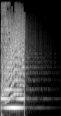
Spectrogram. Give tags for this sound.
audio
gameaudio
soundeffects
indiegame
effects
game

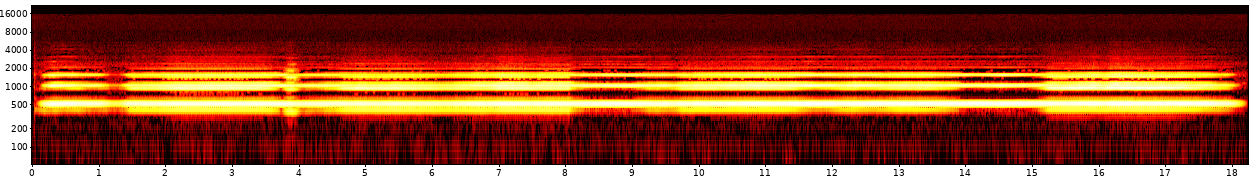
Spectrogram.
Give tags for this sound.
sax
saxophone
soprano-sax

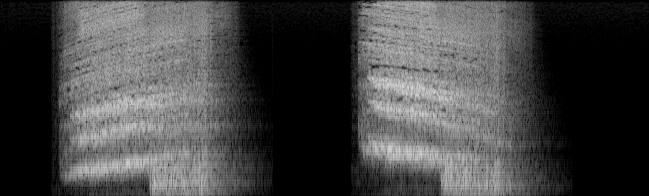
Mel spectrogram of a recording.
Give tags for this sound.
ai
android
app
bionic
command
computer
cpu
cute
digital
droid
gadget
game
game-design
game-sound
interaction
interactive
interface
machine
off
robot
robotic
science
sci-fi
turn-off
turn-on

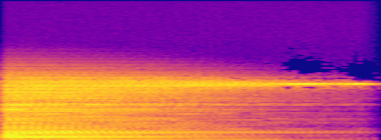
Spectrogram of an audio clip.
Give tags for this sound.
happy-new-ears
sonokids-omni

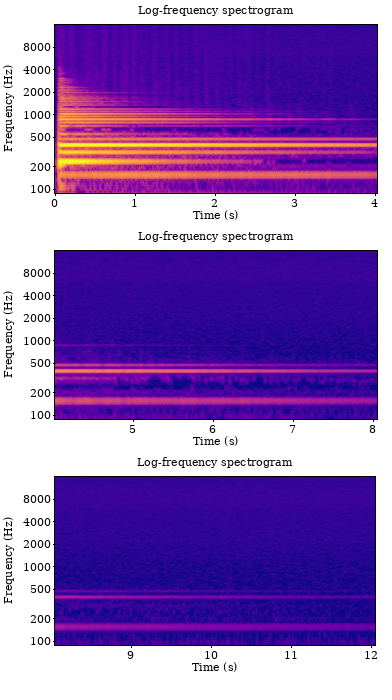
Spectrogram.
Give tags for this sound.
music
string
guitar
nylon
low-d
strings
note

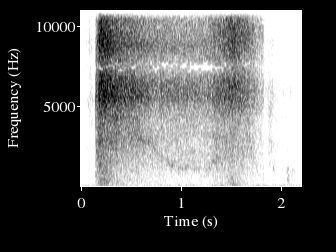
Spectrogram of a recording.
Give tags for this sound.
Pressure
Open
Bottle
Soda

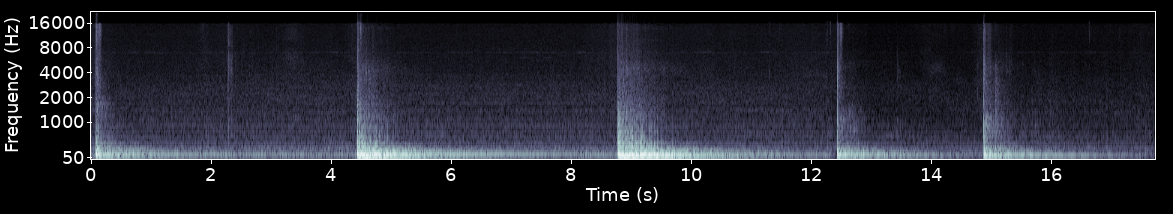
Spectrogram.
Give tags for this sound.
thud
bang
dumpster
kicking
thump
impact

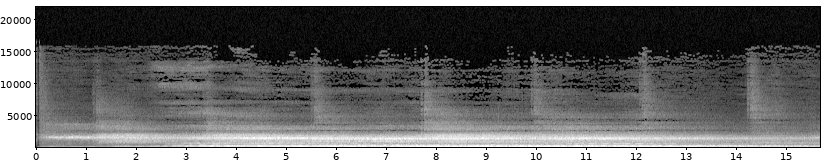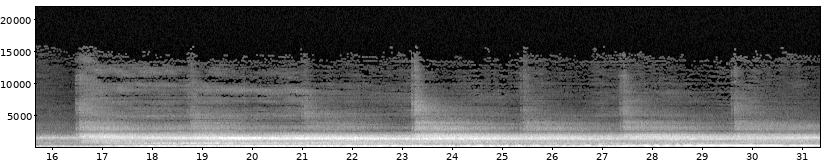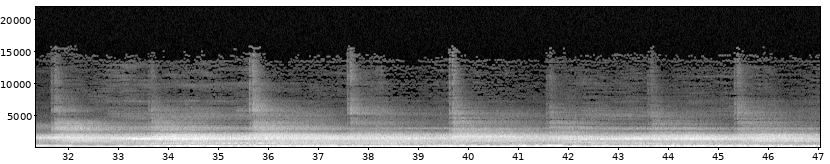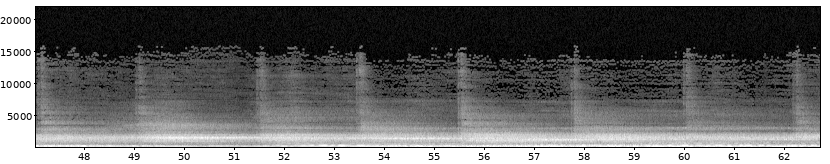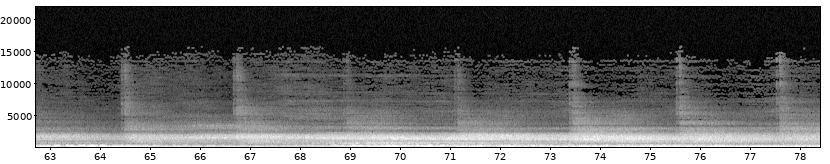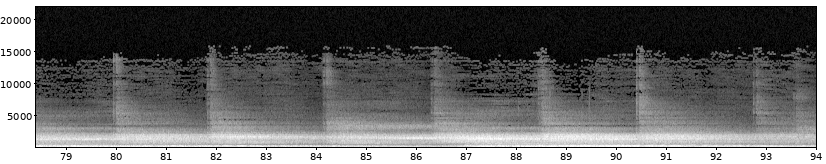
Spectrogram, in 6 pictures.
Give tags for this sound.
Sound-Design
Thriller
Amb
Horror
Fantasy
Church
Sci-Fi
Creature

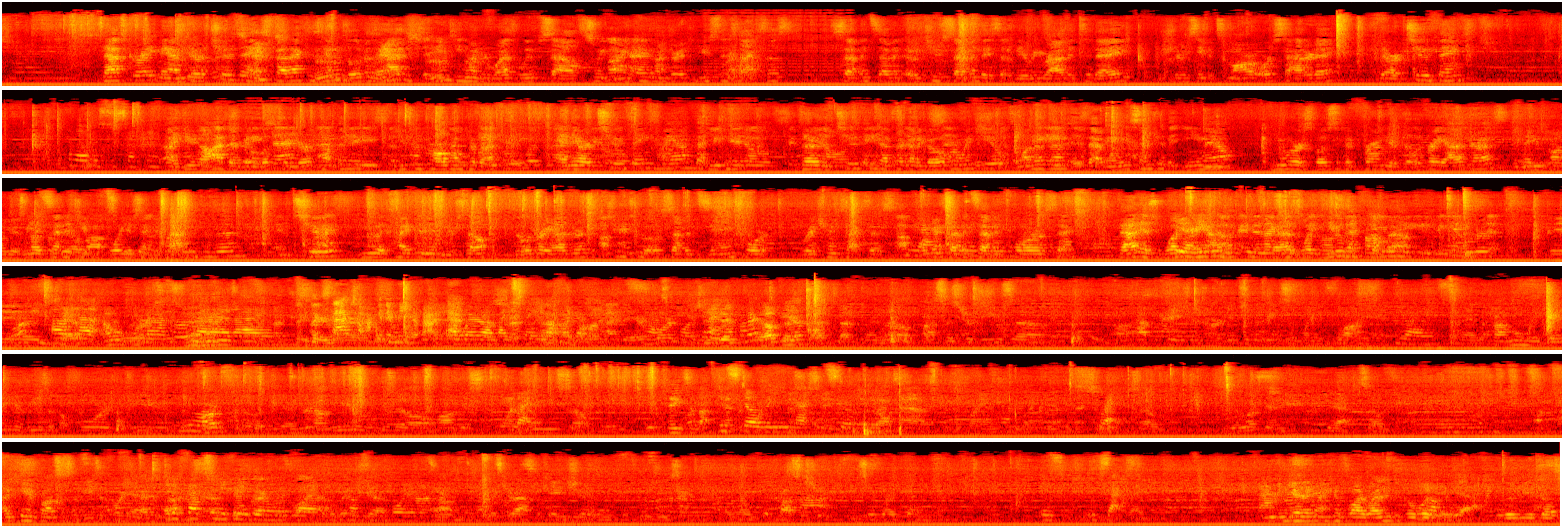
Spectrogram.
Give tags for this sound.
field-recording
office

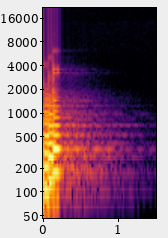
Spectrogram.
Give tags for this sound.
digital
short
blip

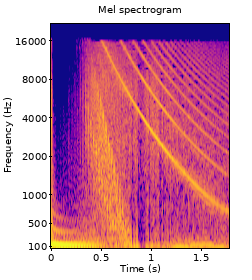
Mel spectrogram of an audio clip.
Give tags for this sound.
future-retro-xs
tube
tom
tr-8
low
symetrix-501
metasonix-f1

